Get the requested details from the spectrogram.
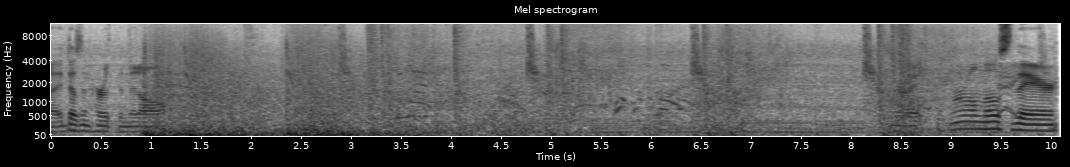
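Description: A heavy truck engine roars steadily.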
